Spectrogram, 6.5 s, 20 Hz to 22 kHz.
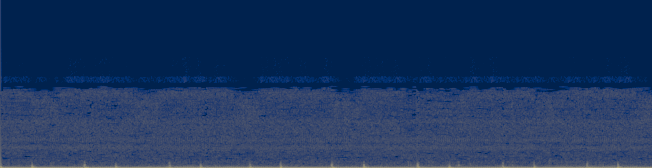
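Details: Normal heart sounds during an afternoon nap, self-recorded on a timer while lying on the back (usually prone): regular soft low thumps at about 70 beats a minute over a steady hum.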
